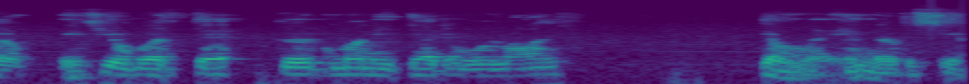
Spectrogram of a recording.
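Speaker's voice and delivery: hushed whisper. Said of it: "I'm just gonna whisper out to the group".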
